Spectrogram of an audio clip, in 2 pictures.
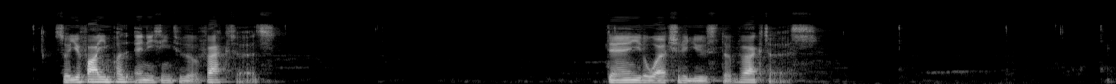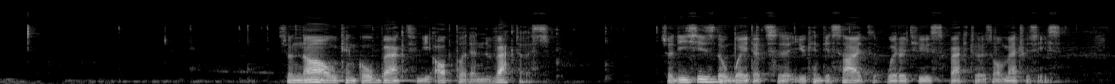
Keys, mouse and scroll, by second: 6.2 click, 10.1 drag, 12.4 click, 13.7 click, 13.9-15.1 drag, 16.8-17.8 middle drag, 17.8 click, 18.9 x, 19.2 click, 20.0-21.9 middle drag, 21.9 click.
